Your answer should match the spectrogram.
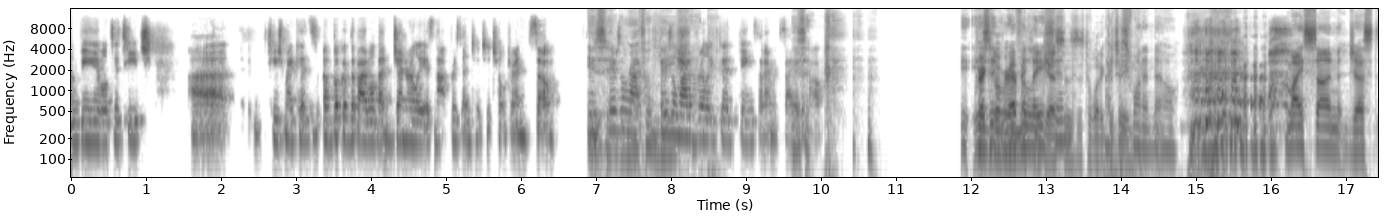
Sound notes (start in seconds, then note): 14.8 laughs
